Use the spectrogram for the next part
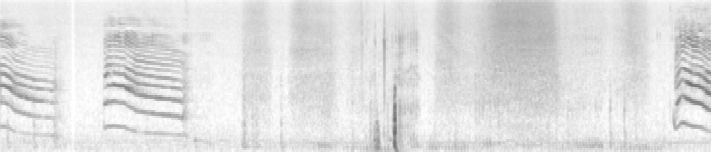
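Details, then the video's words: Miho, a pet cat about two years old, angry at her owner for working late or staying out overnight: two long siren-like meows that slide downward, a noisy shuffling stretch, then a third drawn-out wail at the end. "내가 보려고 만든 내 고양이 화내는 사이렌 소리 모음"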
